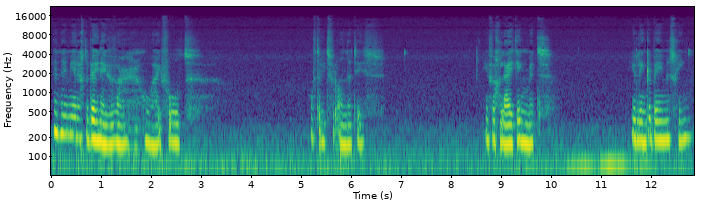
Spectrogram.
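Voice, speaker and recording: A woman guides a body-scan meditation in a soft voice that often drops to a whisper. She talks very slowly and calmly, leaving long pauses. Her tone is low and mellow. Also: poor audio. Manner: slow, calm, with long pauses.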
